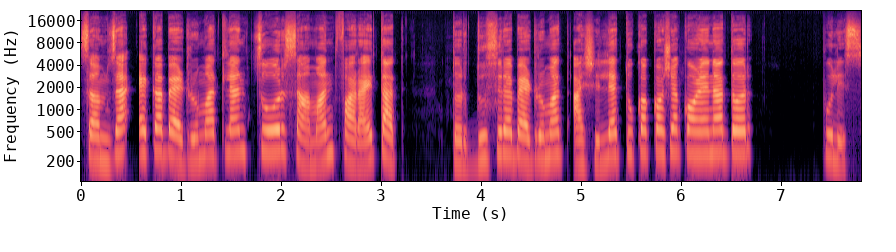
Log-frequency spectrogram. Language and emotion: Goan Konkani, surprised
